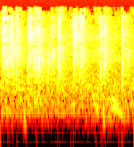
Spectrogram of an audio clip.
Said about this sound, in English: I think yes. a big round of applause for her.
